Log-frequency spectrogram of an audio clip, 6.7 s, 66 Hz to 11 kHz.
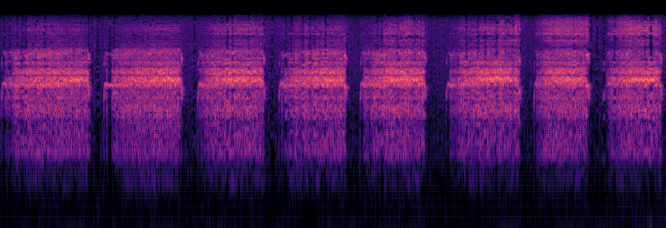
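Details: At the nest, 05:14 on 26 August 2019, a barn owl gives steady rasping hisses while a mouse is carried in. There are eight bursts of under a second each, repeated about once per second.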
